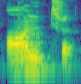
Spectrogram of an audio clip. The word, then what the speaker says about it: entre: Entrepreneur लिखने के लिए ऑन्ट्र, इसको आप, एक कॉमन मिस्टेक ये है एंटरप्रेन्योर, कई लोग लिखते हैं एंटरप्रेन्योर, नहीं ये एंटर नहीं है, इसको बोलते हैं ऑन्ट्र।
